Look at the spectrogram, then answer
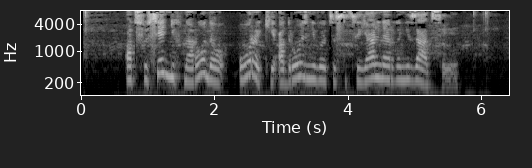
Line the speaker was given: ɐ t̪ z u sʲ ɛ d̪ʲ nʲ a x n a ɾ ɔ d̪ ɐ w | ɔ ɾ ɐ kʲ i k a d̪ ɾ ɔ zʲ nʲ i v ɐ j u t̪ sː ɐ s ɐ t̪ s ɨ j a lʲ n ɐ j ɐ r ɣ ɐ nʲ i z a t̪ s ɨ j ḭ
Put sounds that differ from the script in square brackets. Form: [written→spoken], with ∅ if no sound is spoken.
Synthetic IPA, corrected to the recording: ɐ t̪ [z→s] u sʲ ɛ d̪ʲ nʲ [a→i] x n a ɾ ɔ d̪ ɐ w | ɔ ɾ ɐ kʲ i [k→ʔ] a d̪ ɾ ɔ zʲ nʲ i v ɐ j u t̪ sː ɐ s ɐ t̪ s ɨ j a lʲ n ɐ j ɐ r ɣ ɐ nʲ i z a t̪ s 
